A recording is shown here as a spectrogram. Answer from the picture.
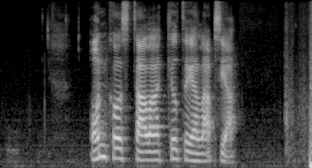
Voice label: Finnish phrase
